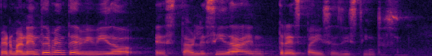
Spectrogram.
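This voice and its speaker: A woman speaks with a fairly high pitch and fairly even intonation over noticeable background noise. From Colombia, raised from 9 in Ecuador. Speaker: podcast guest. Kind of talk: casual family conversation.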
